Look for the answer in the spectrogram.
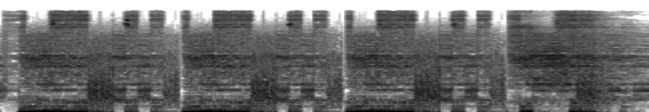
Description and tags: pulsing fist
Granular, Rhythmic, Textured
